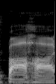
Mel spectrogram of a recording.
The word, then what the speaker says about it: Baja: It is Baja, yes.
